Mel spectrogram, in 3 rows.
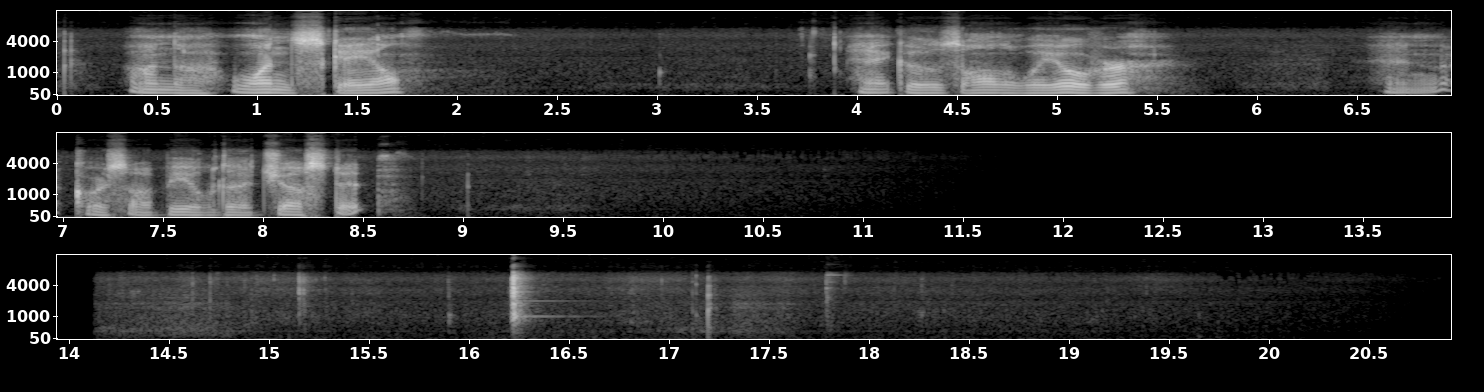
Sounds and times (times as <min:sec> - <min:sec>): Silence: 0:01.7 - 0:03.7, 0:08.6 - 0:11.4, 0:14.2 - 0:20.8.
